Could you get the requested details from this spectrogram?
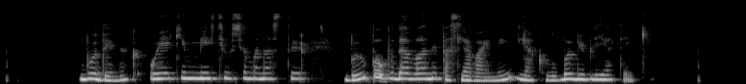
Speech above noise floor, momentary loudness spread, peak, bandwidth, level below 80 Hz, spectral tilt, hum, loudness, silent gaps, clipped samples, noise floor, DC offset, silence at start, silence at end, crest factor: over 67 dB; 13 LU; -10 dBFS; 11.5 kHz; -72 dBFS; -7.5 dB/octave; none; -23 LUFS; none; under 0.1%; under -90 dBFS; under 0.1%; 0.8 s; 1 s; 14 dB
